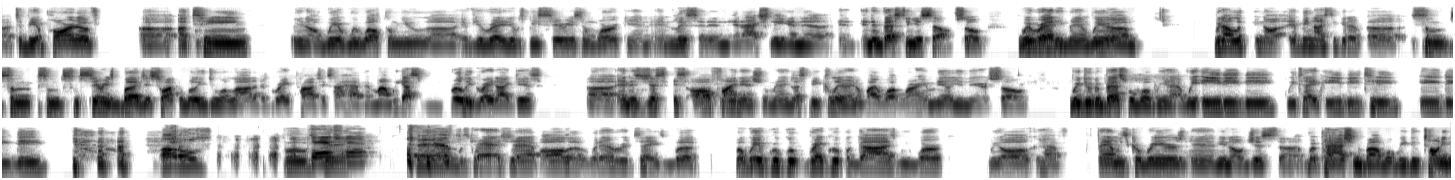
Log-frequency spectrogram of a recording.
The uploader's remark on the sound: Recorded via Zoom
